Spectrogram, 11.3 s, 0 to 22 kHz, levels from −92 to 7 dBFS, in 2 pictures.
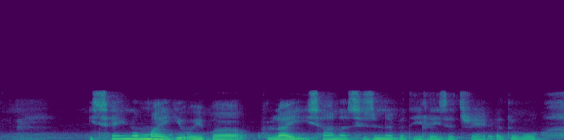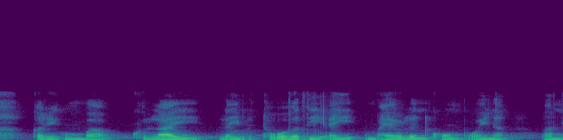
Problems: background sounds at intervals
